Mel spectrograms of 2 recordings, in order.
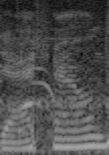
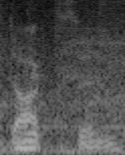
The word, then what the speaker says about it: dachshund: that dash hound? Yeah. You know, it's Costco rules here. Yeah. That dash hound. Is that what they're called? Yeah. Dachshund. They're dachshund. There's nothing called a dash hound.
